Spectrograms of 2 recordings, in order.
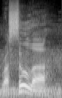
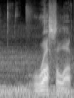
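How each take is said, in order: First: The stress is on the second syllable. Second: The stress is on the first syllable. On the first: "putting such emphasis on the second U" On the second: "that's the the easiest to pronounce"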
